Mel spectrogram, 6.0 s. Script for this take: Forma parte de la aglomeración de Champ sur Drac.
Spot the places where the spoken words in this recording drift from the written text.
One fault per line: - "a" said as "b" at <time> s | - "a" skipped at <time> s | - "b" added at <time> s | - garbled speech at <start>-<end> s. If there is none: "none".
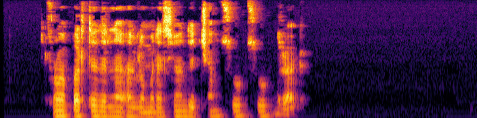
- "sur" added at 3.1 s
